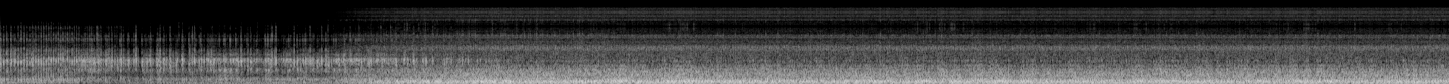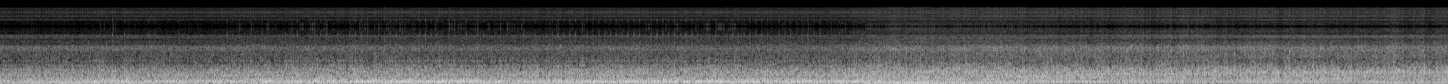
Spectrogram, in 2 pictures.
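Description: Aeroprakt A22 Foxbat light aircraft's engine and propeller idling on the ground, a steady low running note. A quieter stretch with a thin steady whine comes first, the engine sound fills in at about four seconds, and the engine speed shifts slightly past the twenty-second mark.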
